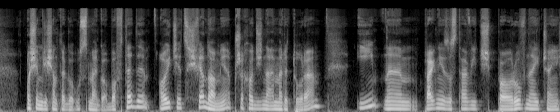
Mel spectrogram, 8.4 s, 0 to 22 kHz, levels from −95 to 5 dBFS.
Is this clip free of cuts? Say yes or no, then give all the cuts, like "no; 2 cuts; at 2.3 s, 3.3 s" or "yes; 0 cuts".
yes; 0 cuts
